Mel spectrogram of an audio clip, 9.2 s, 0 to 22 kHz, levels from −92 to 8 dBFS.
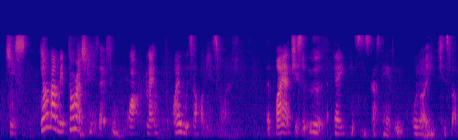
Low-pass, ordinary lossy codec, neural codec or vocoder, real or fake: none; none; codec, 16 kHz, 1 kbps, X-Codec, WavLM features, trained on Multilingual LibriSpeech; fake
